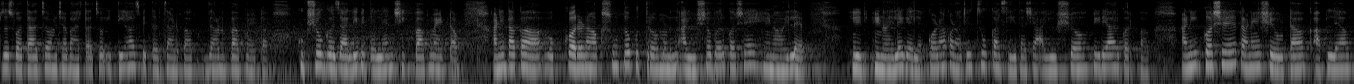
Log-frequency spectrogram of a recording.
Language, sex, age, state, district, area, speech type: Goan Konkani, female, 18-30, Goa, Bardez, urban, spontaneous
